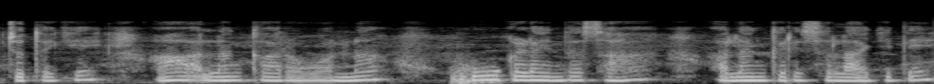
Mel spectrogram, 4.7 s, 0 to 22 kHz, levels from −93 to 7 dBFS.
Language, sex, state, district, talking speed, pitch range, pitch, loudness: Kannada, male, Karnataka, Belgaum, 75 wpm, 170-195 Hz, 175 Hz, -18 LUFS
